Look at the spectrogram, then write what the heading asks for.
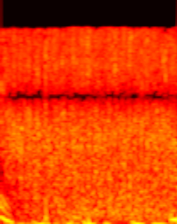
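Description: A steady wash of applause for a quoted line from the book Mujer Amorallada, dense clapping from many hands at an even, moderate loudness throughout, with no voices standing out above it.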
